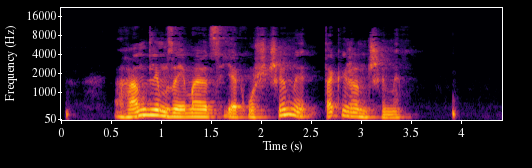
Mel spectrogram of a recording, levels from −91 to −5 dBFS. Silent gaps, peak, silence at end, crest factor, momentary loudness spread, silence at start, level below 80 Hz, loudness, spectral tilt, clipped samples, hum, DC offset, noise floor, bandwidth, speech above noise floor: none; -2 dBFS; 0.5 s; 18 dB; 21 LU; 0.05 s; -56 dBFS; -19 LUFS; -7 dB/octave; under 0.1%; none; under 0.1%; -44 dBFS; 11.5 kHz; 25 dB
